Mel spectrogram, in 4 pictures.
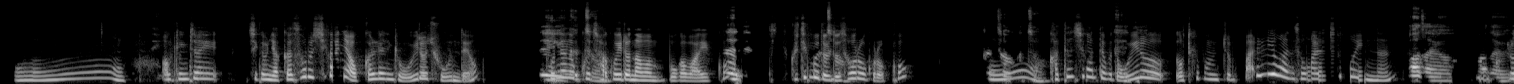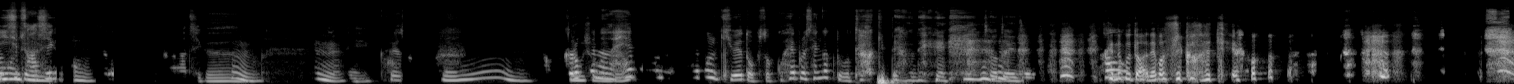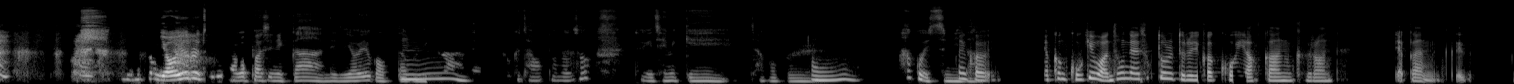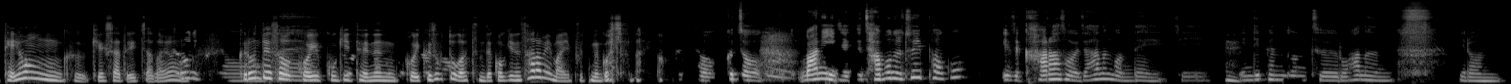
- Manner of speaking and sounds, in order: other background noise; distorted speech; unintelligible speech; laugh; laughing while speaking: "그 누구도 안 해봤을 것 같아요"; laughing while speaking: "못 해왔기 때문에"; laugh; laugh; tapping; unintelligible speech; laughing while speaking: "붙는 거잖아요"; in English: "independent로"
- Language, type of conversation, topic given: Korean, podcast, 창작이 막힐 때 어떤 실험을 해 보셨고, 그중 가장 효과가 좋았던 방법은 무엇인가요?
